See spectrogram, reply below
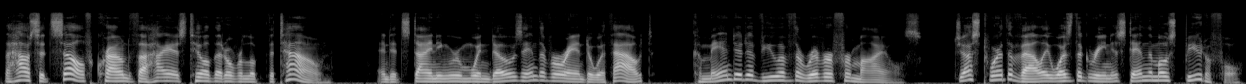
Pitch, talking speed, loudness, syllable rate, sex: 150 Hz, 190 wpm, -20 LUFS, 5.3 syllables/s, male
